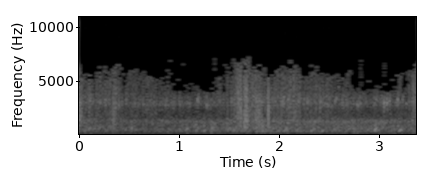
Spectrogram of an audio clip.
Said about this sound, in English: Sounds like a waterfall somewhere ahead.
